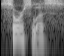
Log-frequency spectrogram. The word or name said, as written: sourceless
